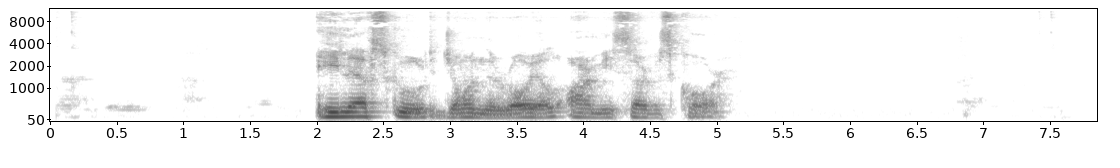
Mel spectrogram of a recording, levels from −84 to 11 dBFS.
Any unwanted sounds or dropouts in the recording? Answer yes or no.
no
